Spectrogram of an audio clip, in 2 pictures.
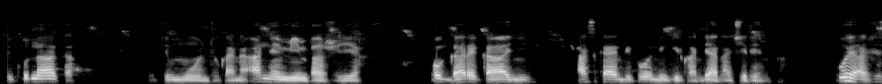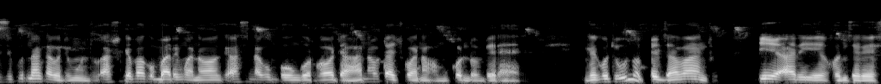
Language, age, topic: Ndau, 36-49, health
